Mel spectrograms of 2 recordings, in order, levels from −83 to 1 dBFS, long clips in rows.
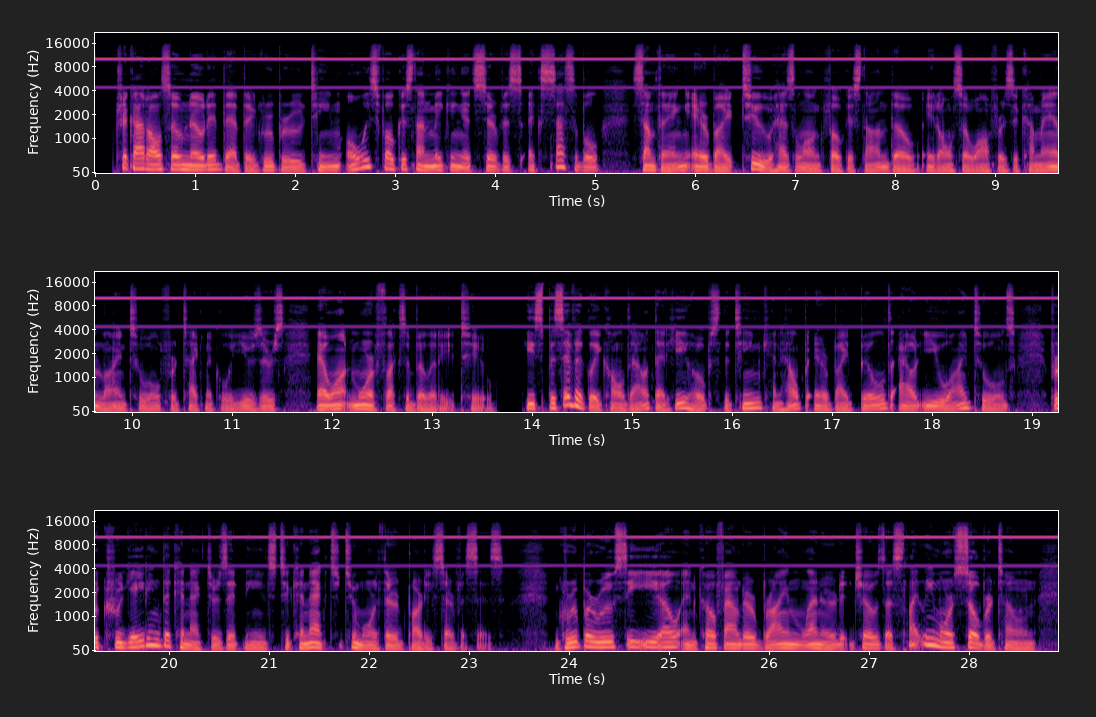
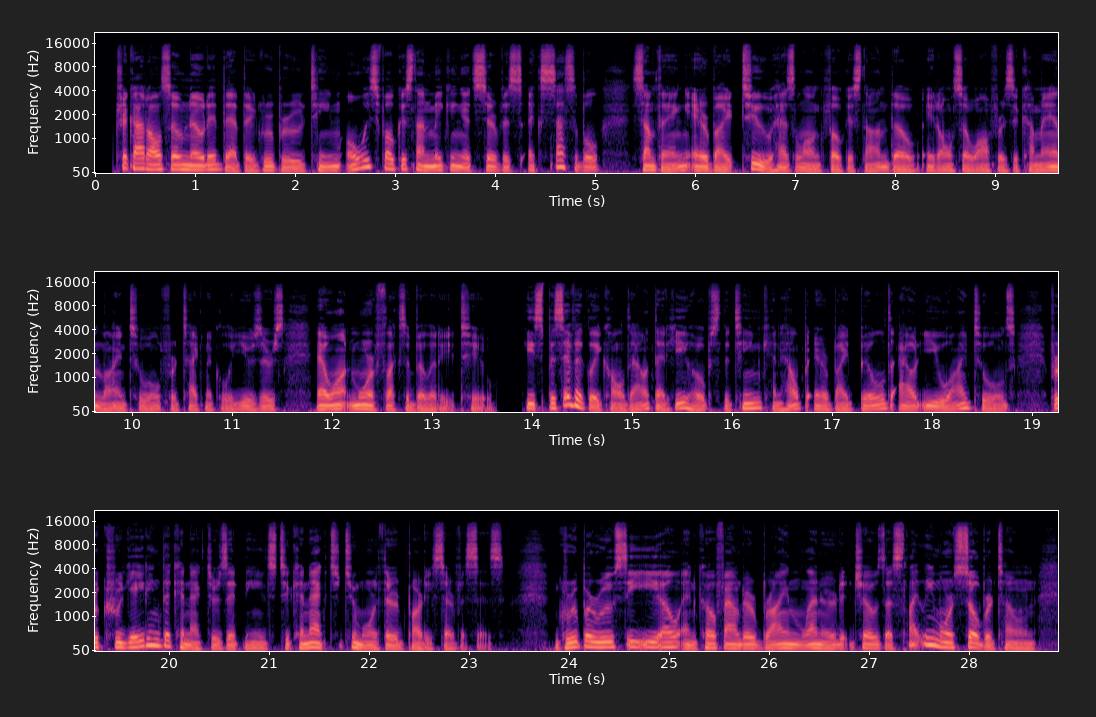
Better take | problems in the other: second | high-pitched whine; loud; throughout; 10 kHz, 5 dB below the speech

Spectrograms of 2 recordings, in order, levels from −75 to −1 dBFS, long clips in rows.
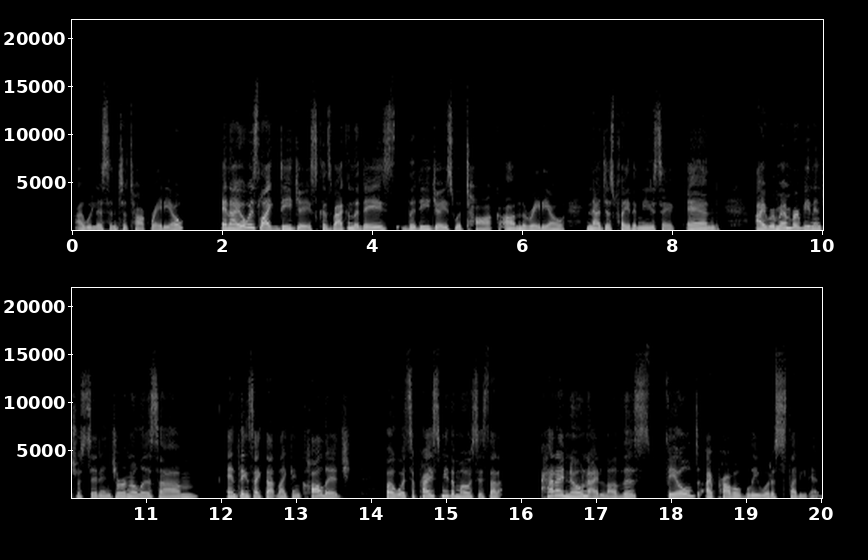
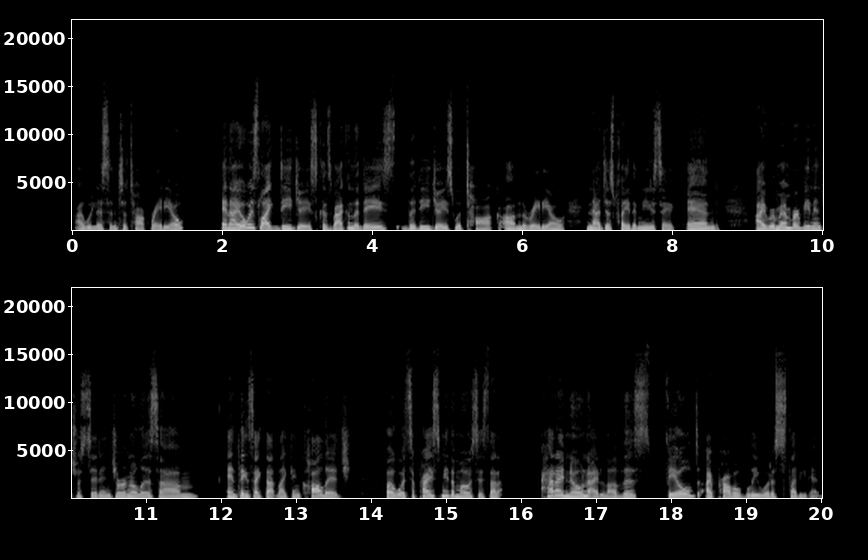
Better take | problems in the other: neither | none

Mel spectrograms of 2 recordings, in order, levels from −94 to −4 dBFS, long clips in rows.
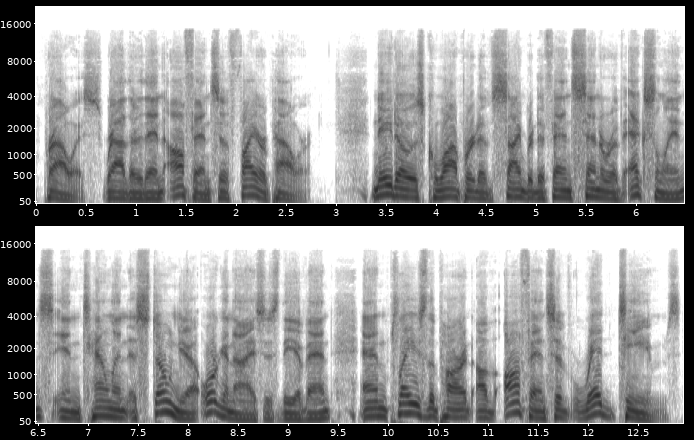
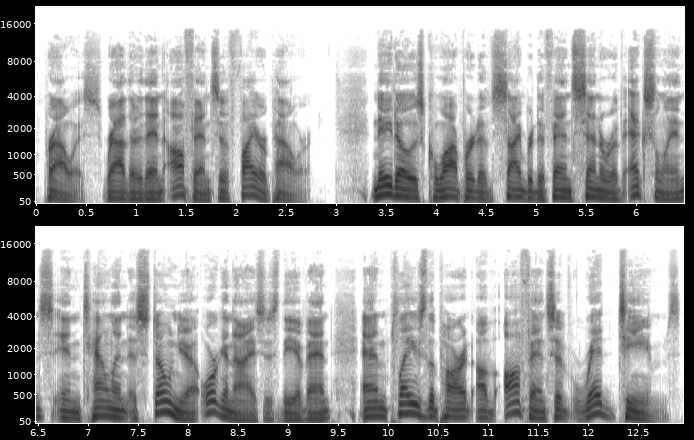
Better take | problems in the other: second | distortion; slight; 10 dB below the speech

